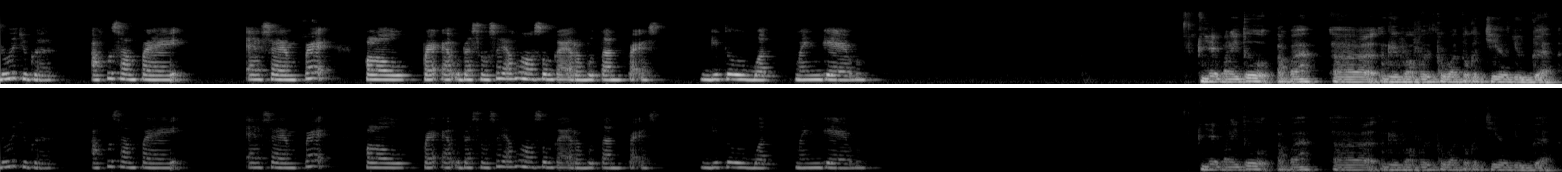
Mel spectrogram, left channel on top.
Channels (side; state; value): right; quieter; 15.1 dB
